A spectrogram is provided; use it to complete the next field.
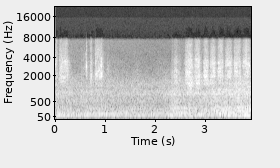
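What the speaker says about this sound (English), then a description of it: "even this little bit of sanding I'm doing is taking off so much of the brake dust and dirt" Sanding brake dust and dirt off a Ford Expedition wheel, heard as close rough rubbing strokes, a few quick passes at first, a quieter pause, then a run of faster, louder strokes.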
